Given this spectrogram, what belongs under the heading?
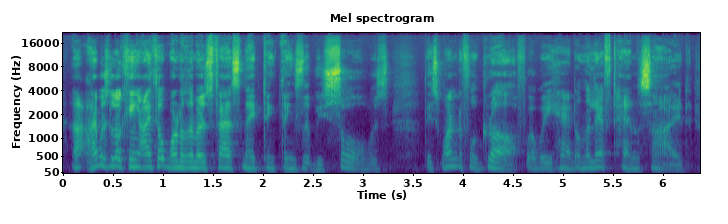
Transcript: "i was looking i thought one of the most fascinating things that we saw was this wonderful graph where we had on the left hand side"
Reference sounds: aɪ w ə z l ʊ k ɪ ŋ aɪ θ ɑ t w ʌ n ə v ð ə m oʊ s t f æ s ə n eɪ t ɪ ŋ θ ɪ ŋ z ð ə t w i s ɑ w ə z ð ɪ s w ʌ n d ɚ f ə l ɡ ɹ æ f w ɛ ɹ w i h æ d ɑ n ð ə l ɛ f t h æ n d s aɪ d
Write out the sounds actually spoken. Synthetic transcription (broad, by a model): aɪ w ə z l ʊ k ɪ ŋ aɪ θ ɑ t w ʌ n ə v ð ə m oʊ s t f æ s ə n eɪ t ɪ ŋ θ ɪ ŋ z ð ə t w i s ɑ w ə z ð ɪ s w ʌ n d ɚ f l ɡ ɹ æ f w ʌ ɹ w i h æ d n ð ə l ɛ f t h æ n d s aɪ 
